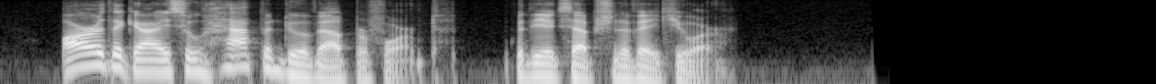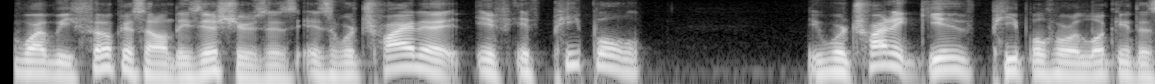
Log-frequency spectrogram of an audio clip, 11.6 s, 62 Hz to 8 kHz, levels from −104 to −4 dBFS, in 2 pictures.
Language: English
